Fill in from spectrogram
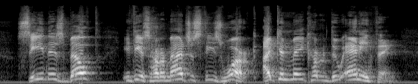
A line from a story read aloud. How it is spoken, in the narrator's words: he loudly went on and on, yelling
